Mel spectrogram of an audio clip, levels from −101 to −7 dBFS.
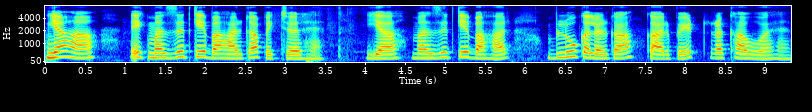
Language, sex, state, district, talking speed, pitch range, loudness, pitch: Hindi, female, Uttar Pradesh, Hamirpur, 120 wpm, 215-265 Hz, -31 LUFS, 230 Hz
